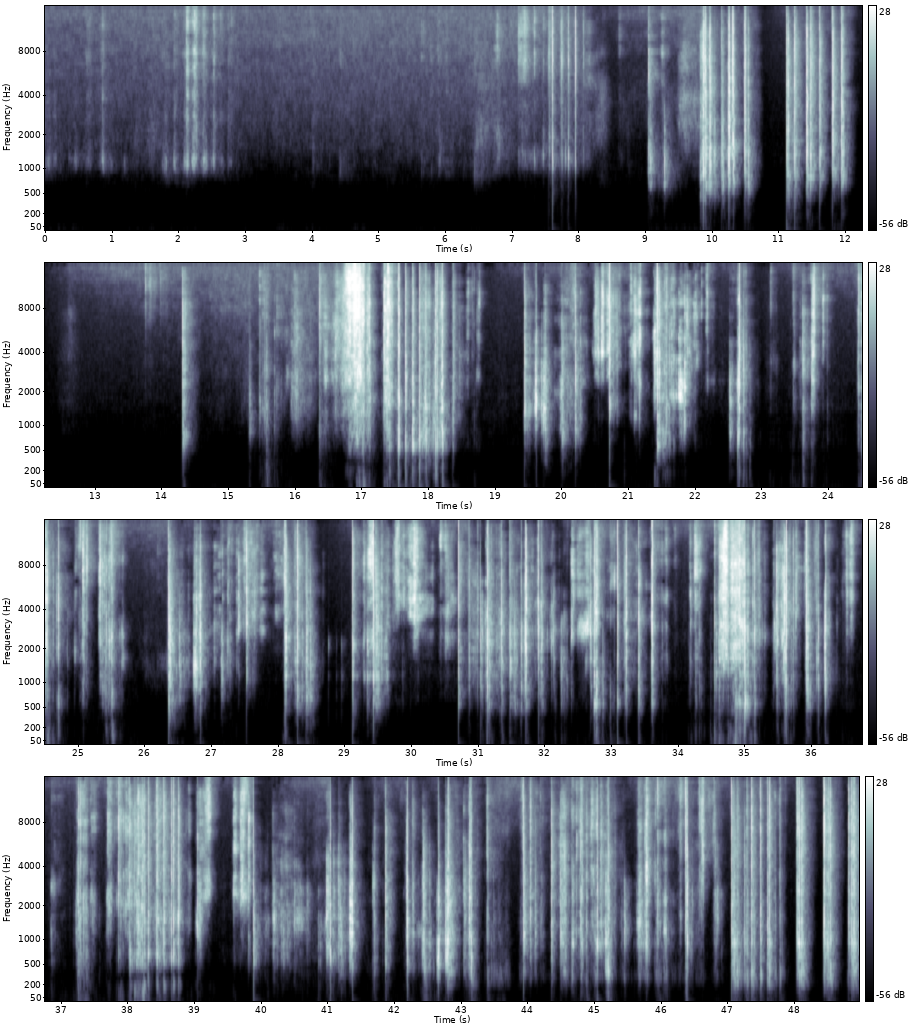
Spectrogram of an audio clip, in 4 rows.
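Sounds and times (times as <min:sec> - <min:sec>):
packaging crinkling and tearing: 0:16.4 - 0:18.7, 0:29.3 - 0:47.0.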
